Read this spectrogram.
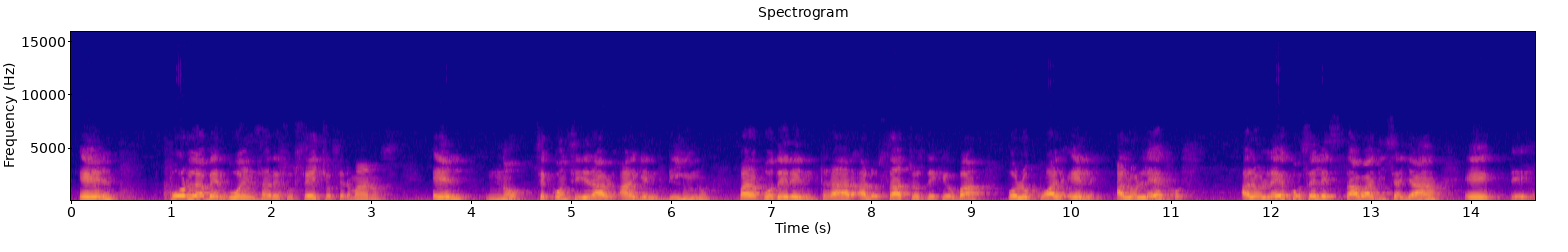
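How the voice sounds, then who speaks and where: A man with a Mexican accent, a pastor giving an impassioned sermon and often addressing the congregation as brothers. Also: sits high. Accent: Mexican Spanish. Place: church sanctuary. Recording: echoey church, dull lo-fi sound.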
